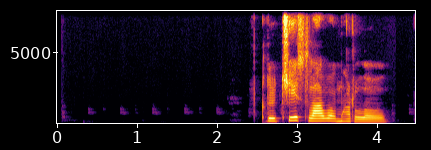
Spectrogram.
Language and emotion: Russian, neutral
